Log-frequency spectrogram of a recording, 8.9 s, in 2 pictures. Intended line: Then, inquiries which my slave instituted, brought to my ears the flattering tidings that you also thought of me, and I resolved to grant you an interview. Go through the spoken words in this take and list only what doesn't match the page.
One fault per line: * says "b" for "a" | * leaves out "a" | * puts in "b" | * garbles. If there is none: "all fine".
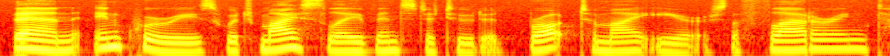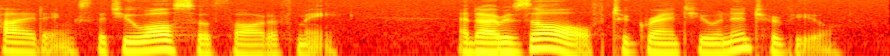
all fine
